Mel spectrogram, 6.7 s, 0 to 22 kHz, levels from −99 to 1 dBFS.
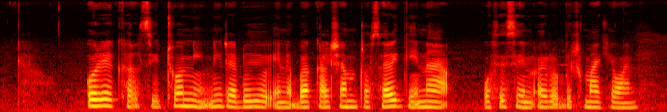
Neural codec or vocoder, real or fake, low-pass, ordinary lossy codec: vocoder, 44.1 kHz, 128 mel bands every 512 samples, BigVGAN v2; fake; none; none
